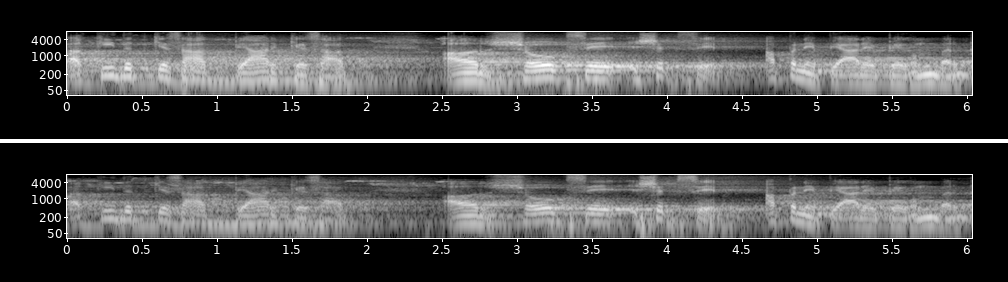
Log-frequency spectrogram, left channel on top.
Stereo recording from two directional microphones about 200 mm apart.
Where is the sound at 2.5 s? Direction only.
45° left (ahead or behind).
